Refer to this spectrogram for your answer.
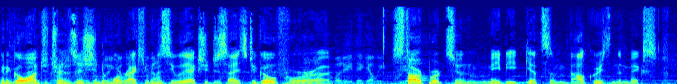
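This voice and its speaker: Talking at a very fast pace, a man keeps a medium pitch and fairly even intonation against noticeable background noise. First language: not English. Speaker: esports commentator. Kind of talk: live commentary. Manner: halting.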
